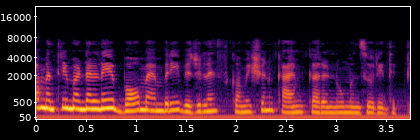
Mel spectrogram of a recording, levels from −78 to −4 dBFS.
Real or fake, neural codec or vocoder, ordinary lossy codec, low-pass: real; none; none; none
